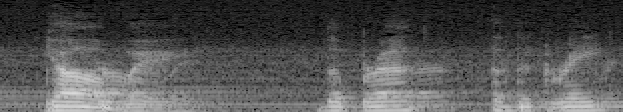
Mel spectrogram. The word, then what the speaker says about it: Yahweh: But the Hebrew would be pronounced something like Yahweh, expressing the word for I am.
